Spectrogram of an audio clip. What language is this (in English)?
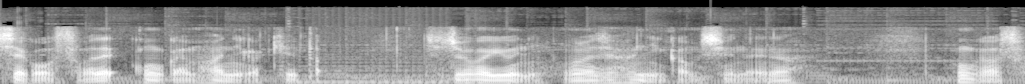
Japanese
